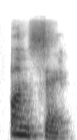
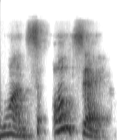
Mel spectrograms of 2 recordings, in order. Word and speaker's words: once: look anything like one uh unsei right uh it is not the English word once we pronounce what we say okay but we take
